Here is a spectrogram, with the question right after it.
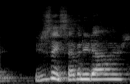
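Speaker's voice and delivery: high-pitched, laughing double take; stunned disbelief. Retold or imitated. Customer to waiter over seventy dollars, stunned disbelief. Reacting to a shocking price.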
